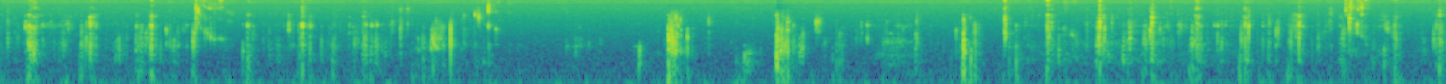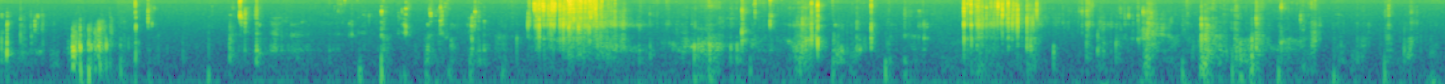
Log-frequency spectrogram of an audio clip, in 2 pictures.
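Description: Close-miked eating sounds of a person chewing pastry, with many small wet mouth clicks. Two louder crackling bursts come about twenty and twenty-four seconds in.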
